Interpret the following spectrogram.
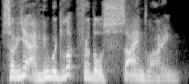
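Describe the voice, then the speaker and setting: A man's voice: mid-range voice, expressive, normal speed, breathy edge, no room sound. A middle-aged man, a podcast co-host and former TV reporter, reminiscing in a rambling way with restarts. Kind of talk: casual chat.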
